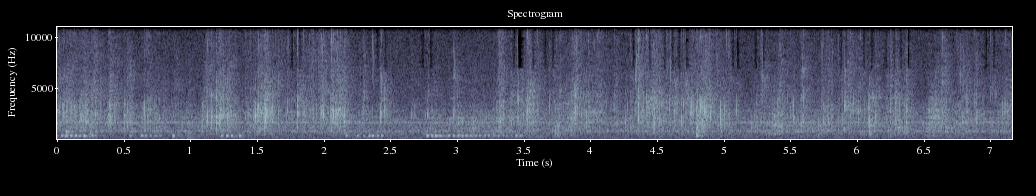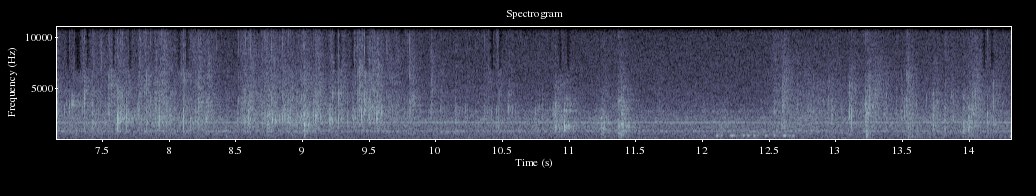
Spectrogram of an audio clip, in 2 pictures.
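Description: Packaging rustling and crinkling as a hand digs through a cardboard box and pulls out a plastic mailer envelope, busiest in the first few seconds and then sparser. Short low humming tones come and go early on and again near the end.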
